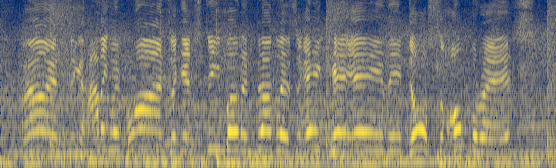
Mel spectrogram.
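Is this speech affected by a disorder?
No.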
